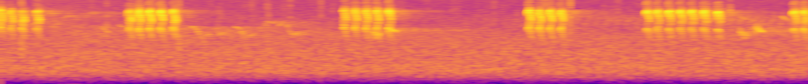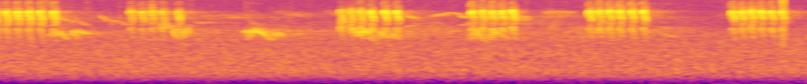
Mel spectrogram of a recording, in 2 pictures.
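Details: On a misty late-May morning after heavy rain in the old-growth redcedars of Ross Creek Cedars, Montana, a nest-building Pacific wren carrying a leaf gives insistent, high staccato alarm chips at the observer. The chips are often doubled, once or twice a second, over steady rain hiss with another bird faintly calling.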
